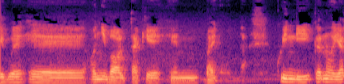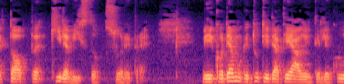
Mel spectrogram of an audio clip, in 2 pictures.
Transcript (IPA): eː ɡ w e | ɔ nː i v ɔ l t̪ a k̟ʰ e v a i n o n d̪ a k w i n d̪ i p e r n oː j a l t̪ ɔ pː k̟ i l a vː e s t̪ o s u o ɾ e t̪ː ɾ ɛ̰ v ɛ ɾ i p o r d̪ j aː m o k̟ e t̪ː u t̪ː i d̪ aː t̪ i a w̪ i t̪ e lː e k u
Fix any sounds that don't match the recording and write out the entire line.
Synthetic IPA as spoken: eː ɡ w e | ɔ ɲː i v ɔ l t̪ a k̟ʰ e v a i n o n d̪ a k w i n d̪ i p e r n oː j a l t̪ ɔ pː k̟ i l a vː i s t̪ o s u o ɾ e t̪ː ɾ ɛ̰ v i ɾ i k o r d̪ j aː m o k̟ e t̪ː u t̪ː i d̪ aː t̪ i a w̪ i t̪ e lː e k u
